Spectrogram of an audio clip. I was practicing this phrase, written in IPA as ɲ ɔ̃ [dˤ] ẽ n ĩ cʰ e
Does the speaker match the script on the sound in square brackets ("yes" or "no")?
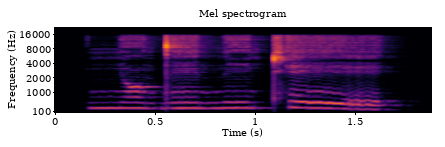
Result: no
